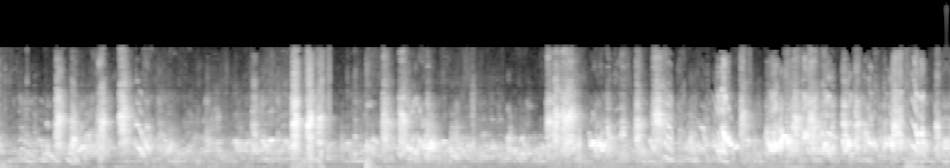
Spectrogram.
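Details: Budgerigars calling in a busy group, a thick stream of high, scratchy chirps and squawks with frequent sharp accents and no pauses.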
